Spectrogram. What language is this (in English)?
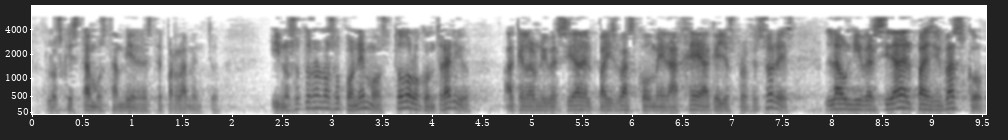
Spanish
